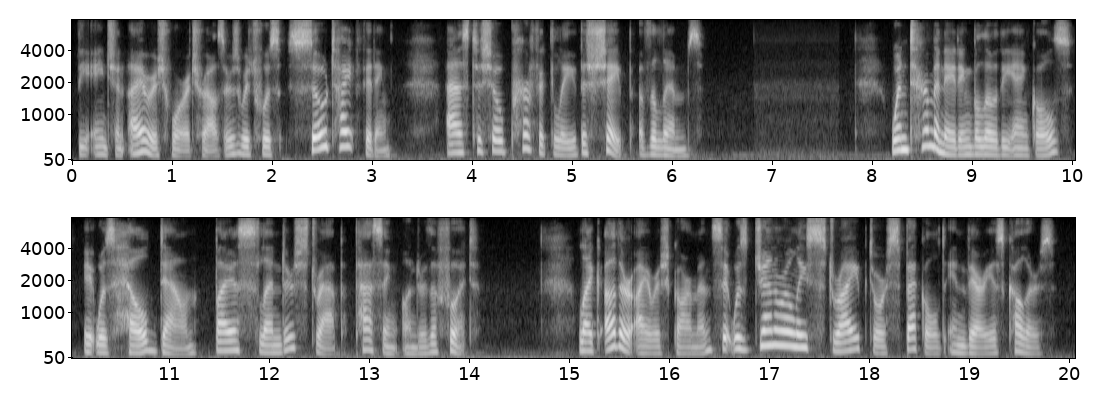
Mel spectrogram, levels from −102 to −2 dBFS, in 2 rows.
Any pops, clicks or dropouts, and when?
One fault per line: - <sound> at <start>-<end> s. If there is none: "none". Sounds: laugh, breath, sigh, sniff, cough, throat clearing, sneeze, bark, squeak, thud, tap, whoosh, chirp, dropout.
none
